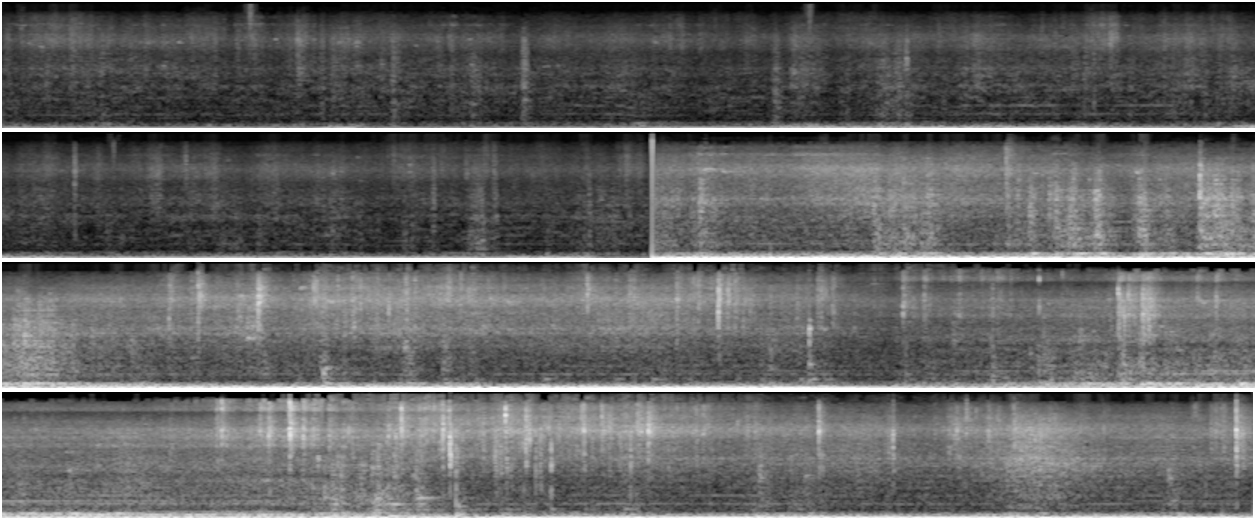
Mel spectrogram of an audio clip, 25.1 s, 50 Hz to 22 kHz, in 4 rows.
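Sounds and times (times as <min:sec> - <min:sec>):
diesel engine rumble: 0:00.0 - 0:25.0
cracking and grinding: 0:09.2 - 0:25.0
machinery clanks and ticks: 0:09.5 - 0:25.0.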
